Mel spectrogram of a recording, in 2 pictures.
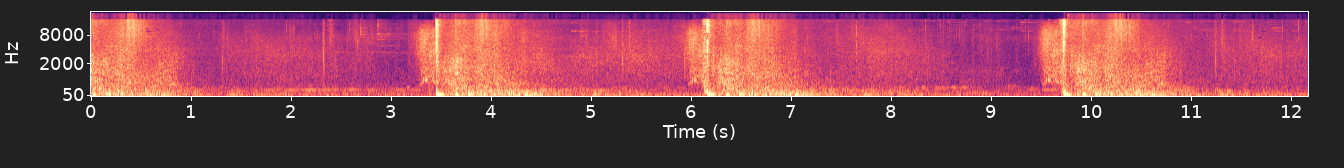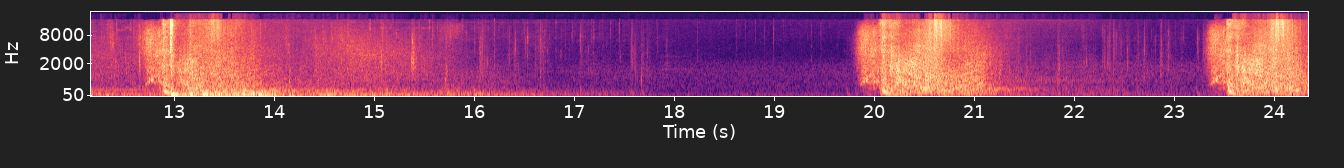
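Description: Incendio fire spell cast in the Hogwarts Legacy video game, a series of loud, roaring whooshing blasts of flame, each bursting suddenly then fading, with a brief lull before two more bursts.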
